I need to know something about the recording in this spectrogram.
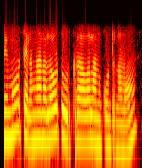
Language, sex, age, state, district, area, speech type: Telugu, female, 45-60, Telangana, Hyderabad, urban, conversation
